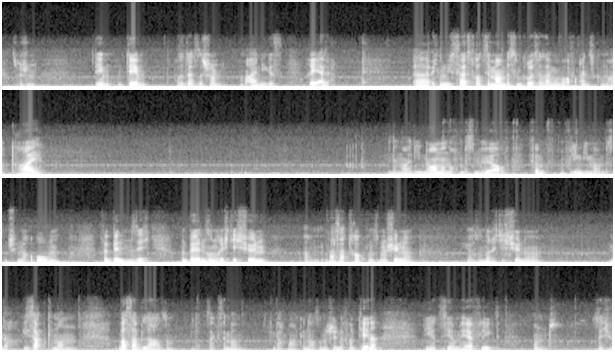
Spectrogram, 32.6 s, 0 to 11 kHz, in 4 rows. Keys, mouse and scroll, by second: 4.3 Escape, 5.8 click, 6.0 click, 6.3 click, 6.3 click, 6.5 click, 6.8 click, 7.0 click, 7.7 alt+a, 8.0 scroll down 1, 8.6-9.4 scroll down 5, 9.7 scroll down 1, 10.0 scroll up 1, 10.6 middle click, 12.2 Escape, 12.9-13.7 scroll up 4, 14.2 click, 14.2-14.7 scroll up 1, 15.9 alt+a, 19.9 middle click, 22.2 Escape, 24.2-25.6 scroll down 2, 25.6 click, 27.7 alt+a, 29.2 middle click, 30.9 Escape, 31.3 click.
